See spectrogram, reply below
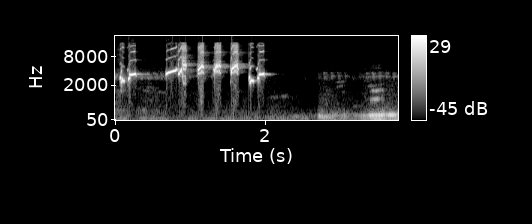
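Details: An oriental magpie-robin in full, lively song gives high whistled notes, then a fast run of about six loud, ringing, even syllables, and ends on a rising whistle. A low rumbling noise follows at the end.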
